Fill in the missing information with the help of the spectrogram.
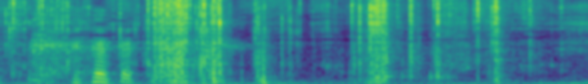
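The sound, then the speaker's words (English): Crisp tearing and crinkling of a trading card booster pack's foil wrapper being ripped open, with a sustained rip followed by several sharp crackles and rustles; no clear talking over it. “I do love opening packs, but here, isn't that a great sound?”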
